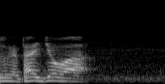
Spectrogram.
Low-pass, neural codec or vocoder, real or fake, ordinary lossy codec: 3.6 kHz; none; real; none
